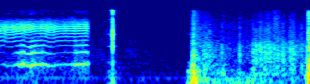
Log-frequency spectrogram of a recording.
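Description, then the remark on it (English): A buzzing, whistling tone cuts off, followed by a sharp crack and then a loud burst that trails into crackling from a fireworks display. No one speaks. “what's going on, Verrier? A fireworks display.”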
